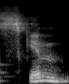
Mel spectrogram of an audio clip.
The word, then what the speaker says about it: Schim: So there's a game called Skim, which it's spelled SCHIM, and it's a game where you essentially have to traverse shadows.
